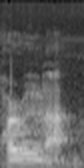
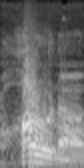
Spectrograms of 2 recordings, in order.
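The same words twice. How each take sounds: First: The stress falls after the first syllable. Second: The stress is on the first syllable. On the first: The speaker calls it right. "instead of" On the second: The speaker calls it wrong. "stress the first syllables"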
